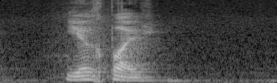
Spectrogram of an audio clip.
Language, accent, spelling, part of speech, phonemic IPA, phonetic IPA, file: Armenian, Western Armenian, եղբայր, noun, /jeχˈbɑjɾ/, [jeχpɑ́jɾ], HyW-եղբայր.ogg
- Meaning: 1. brother 2. bro, buddy, pal (informal form of address to a male of equal age) 3. male cousin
